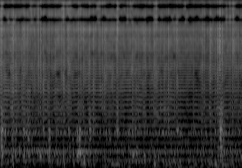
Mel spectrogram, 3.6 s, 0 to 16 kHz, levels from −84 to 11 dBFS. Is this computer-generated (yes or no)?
yes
